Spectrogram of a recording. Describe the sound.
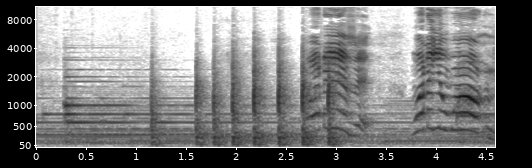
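Loud, heavy knocking on a door, a quick run of about seven hard raps that speeds up, followed by a raised voice calling out, with faint background hum throughout.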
